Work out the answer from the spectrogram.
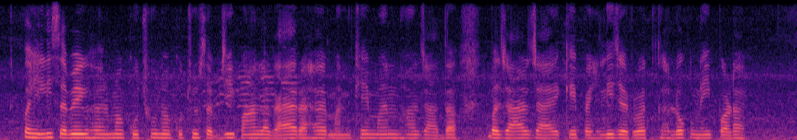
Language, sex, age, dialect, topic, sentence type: Chhattisgarhi, female, 18-24, Western/Budati/Khatahi, agriculture, statement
